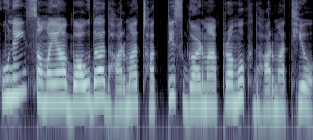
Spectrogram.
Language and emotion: Nepali, neutral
